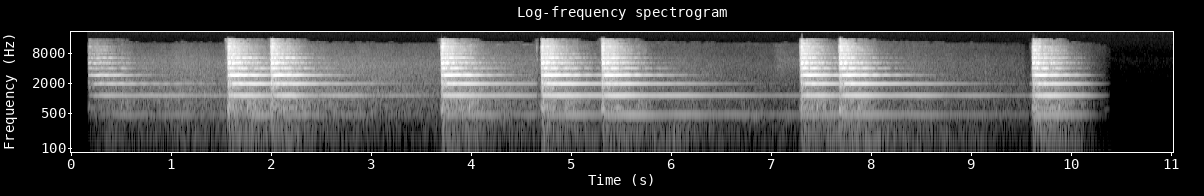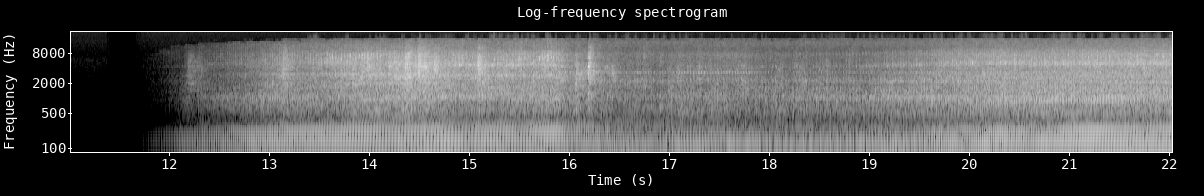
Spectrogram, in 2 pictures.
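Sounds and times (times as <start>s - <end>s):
metal struck ringing like bell: 0.2s - 10.4s.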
